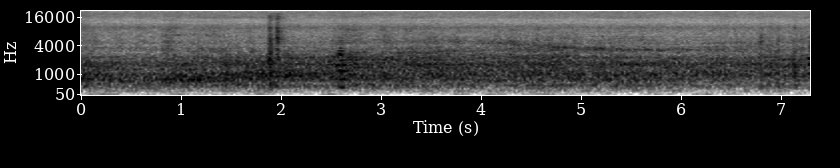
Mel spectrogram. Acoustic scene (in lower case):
street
